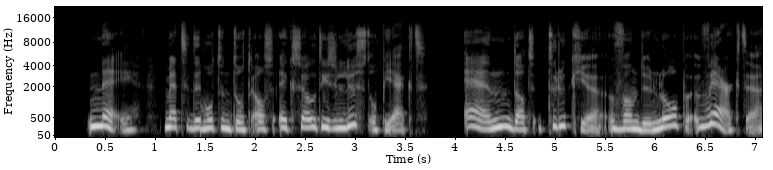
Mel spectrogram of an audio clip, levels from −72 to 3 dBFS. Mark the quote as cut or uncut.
cut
